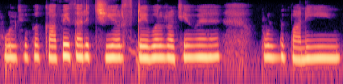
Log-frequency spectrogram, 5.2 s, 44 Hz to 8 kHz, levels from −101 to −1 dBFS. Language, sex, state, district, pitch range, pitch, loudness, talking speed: Hindi, female, Bihar, Patna, 230-240 Hz, 235 Hz, -15 LUFS, 115 wpm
